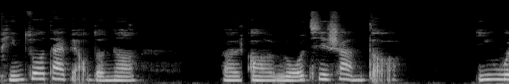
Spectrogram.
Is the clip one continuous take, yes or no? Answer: no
